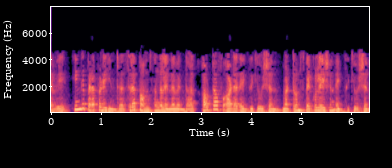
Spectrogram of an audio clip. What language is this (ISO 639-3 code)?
tam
